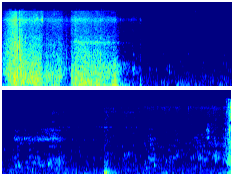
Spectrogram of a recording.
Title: Sneeze attack on bed at nigth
